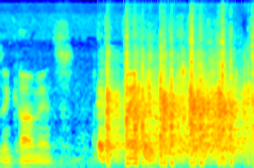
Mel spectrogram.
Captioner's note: applause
